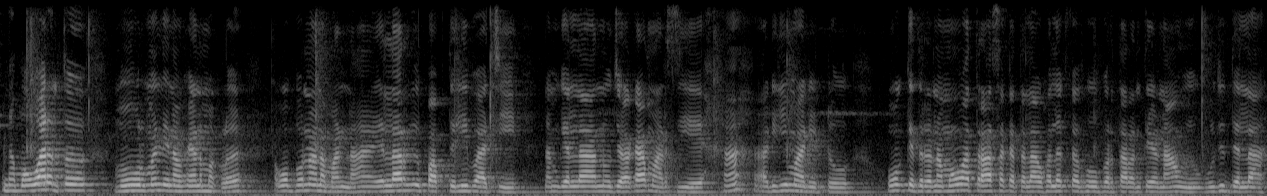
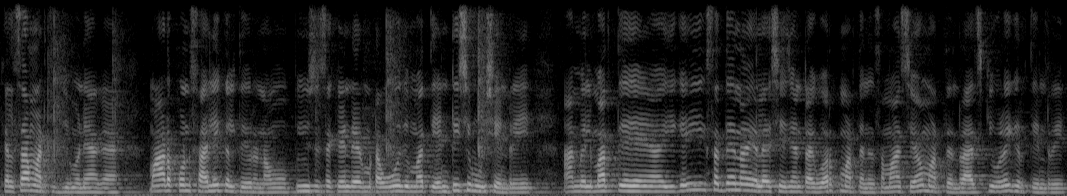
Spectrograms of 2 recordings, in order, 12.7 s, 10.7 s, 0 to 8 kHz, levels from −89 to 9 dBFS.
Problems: none marked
